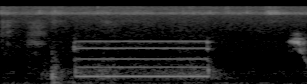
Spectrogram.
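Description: Faint phone ringback tone from a call being placed on speaker: one steady tone lasting about a second, just after a short click. The called number is ringing and no one has answered.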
